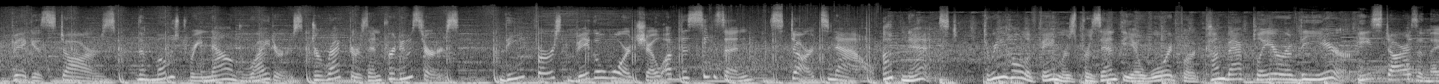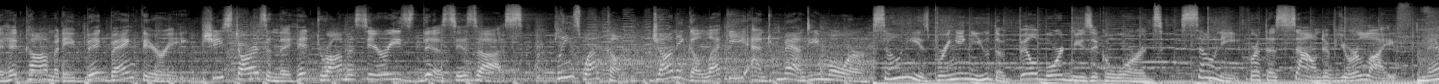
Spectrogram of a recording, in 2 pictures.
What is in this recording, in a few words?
Live Announce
